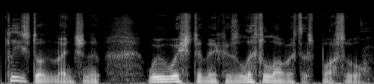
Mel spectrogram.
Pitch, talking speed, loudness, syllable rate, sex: 95 Hz, 225 wpm, -18 LUFS, 6.0 syllables/s, male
